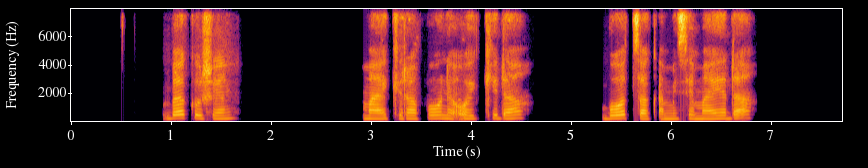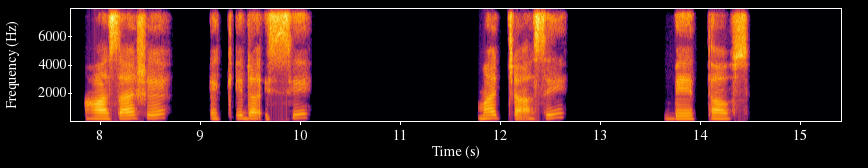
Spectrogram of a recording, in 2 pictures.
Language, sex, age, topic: Gamo, female, 25-35, government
